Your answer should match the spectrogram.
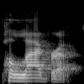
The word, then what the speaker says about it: pellagra: If you are lacking in B3, this causes a condition called pellagra, which I'm pretty sure I've been mispronouncing forever, but I looked it up before I did this video and it is pellagra.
